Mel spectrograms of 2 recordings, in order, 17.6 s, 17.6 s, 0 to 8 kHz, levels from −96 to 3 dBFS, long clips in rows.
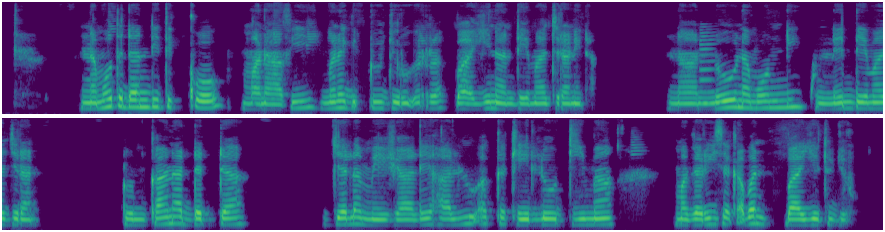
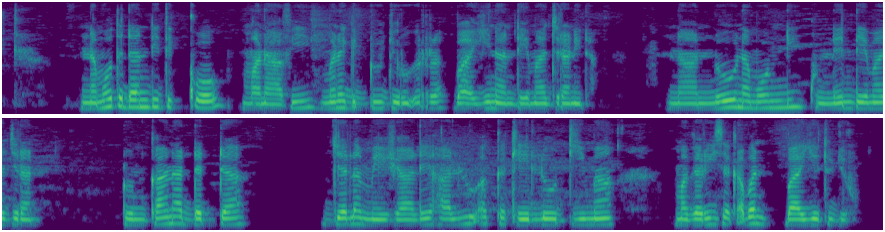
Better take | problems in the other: second | noise reduction (neural mask model Resemble Enhance denoiser)

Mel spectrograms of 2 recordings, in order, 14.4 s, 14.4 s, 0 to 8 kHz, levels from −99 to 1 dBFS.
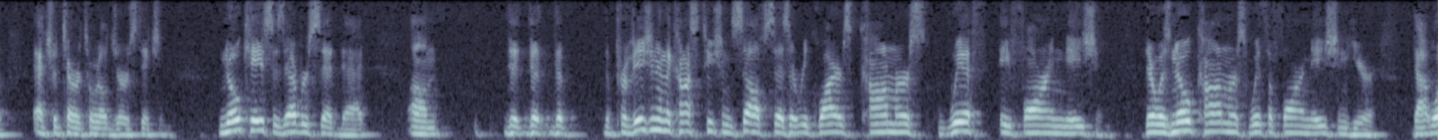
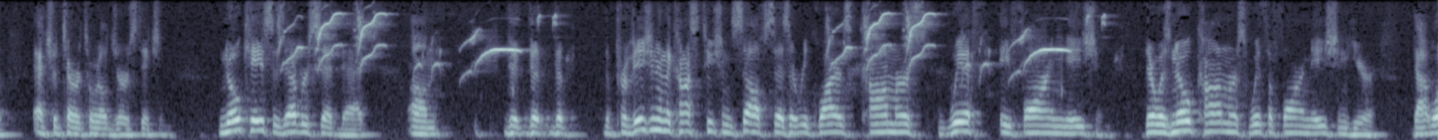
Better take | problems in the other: first | background sound (Chirp, tweet); 1 dB below the speech

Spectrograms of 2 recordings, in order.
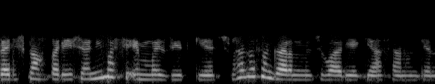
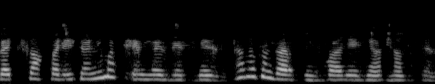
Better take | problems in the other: first | noise reduction (neural mask model Resemble Enhance denoiser)

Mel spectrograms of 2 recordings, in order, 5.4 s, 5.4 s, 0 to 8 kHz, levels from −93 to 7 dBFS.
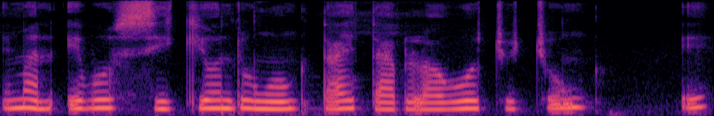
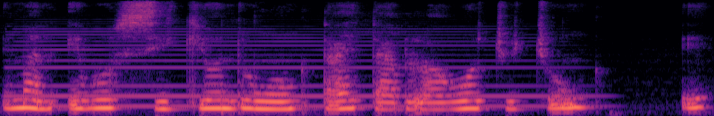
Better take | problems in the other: first | background sound (Wind instrument, woodwind instrument); 19 dB below the speech // room echo; dies away in 0.2 s

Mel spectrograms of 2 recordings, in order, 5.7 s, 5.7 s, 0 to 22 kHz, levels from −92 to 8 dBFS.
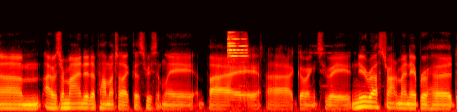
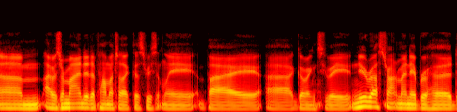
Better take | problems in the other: second | noise reduction (neural diffusion model UNIVERSE++)

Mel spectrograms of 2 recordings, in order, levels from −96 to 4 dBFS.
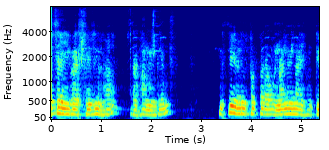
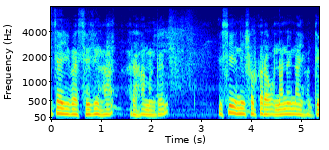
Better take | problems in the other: second | noise reduction (neural mask model DeepFilterNet 3)

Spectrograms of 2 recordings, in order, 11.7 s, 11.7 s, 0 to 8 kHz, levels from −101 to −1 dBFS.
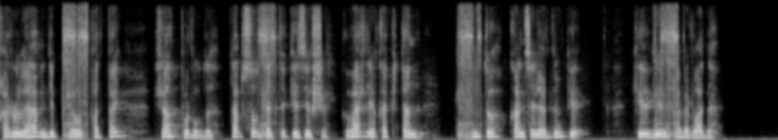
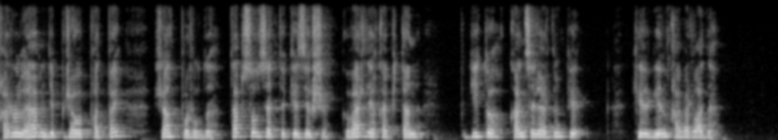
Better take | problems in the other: second | noise reduction (neural diffusion model UNIVERSE++)

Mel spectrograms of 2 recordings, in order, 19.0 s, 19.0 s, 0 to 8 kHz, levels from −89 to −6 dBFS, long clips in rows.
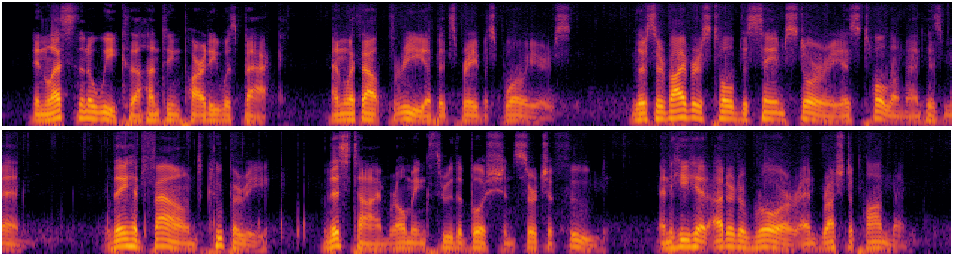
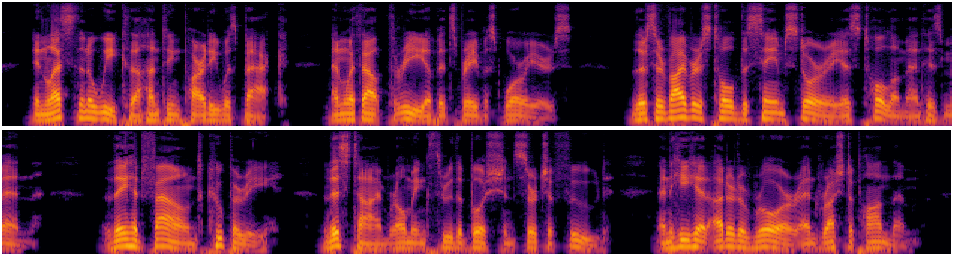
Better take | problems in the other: second | noise reduction (neural separator model SepFormer DNS4)

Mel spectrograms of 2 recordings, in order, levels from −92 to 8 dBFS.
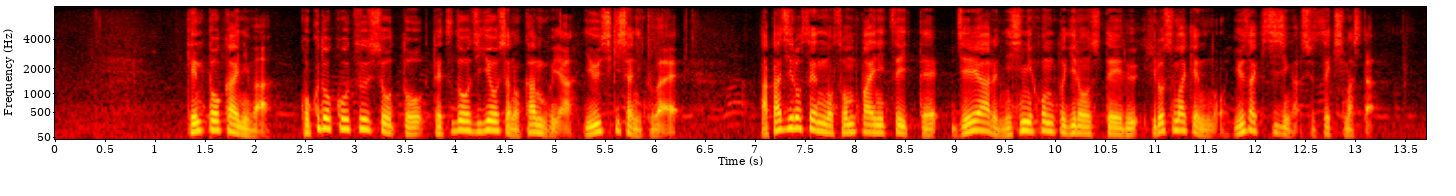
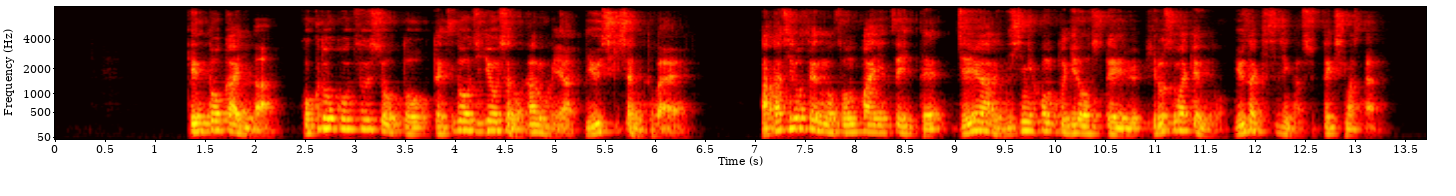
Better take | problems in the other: first | noise reduction (neural mask model DeepFilterNet 3)

